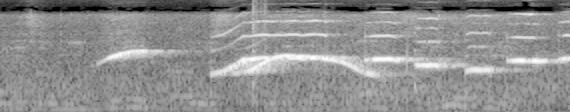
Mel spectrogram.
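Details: Cockatiel original song fragment: a short rising whistle, then a long arching whistled note that climbs and falls before settling into level tones, with a constant low room hum behind.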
